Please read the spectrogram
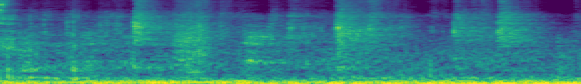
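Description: Shiba Inu dogs playing, making a few soft, short rushes of noise with no clear bark or whine.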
